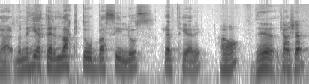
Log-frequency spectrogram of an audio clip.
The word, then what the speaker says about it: Reuteri: Men den heter Lactobacillus reuteri. Ja, kanske? Ja, vi säger ju Reuteri. Reuteri, det uttalas på hur många sätt som helst. Det finns...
